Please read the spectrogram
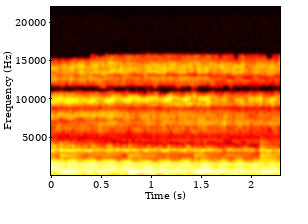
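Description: A woman's voice holding a long sung 'oh' with a wavering vibrato, over gentle gospel-ballad accompaniment whose chords are struck about every three-quarters of a second.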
